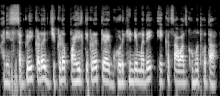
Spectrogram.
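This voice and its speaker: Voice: mid-range voice, fairly even intonation, moderate pace, dark tone. A teacher telling a history lesson to children, explaining step by step and asking rhetorical questions.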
